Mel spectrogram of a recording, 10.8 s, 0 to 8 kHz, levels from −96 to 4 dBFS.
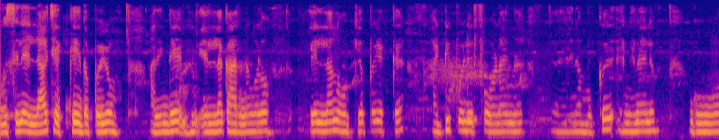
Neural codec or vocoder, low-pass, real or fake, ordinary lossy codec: none; 7.2 kHz; real; MP3, 64 kbps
